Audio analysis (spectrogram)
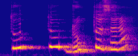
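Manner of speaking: playful high shout of mock anger; aunt playfully yelling at teasing boy; mock threat. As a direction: pretend to chase the cheeky boy. Playful chase after teasing.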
